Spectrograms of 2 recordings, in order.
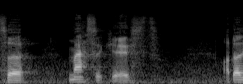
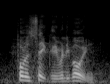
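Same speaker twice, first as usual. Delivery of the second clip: rushed, very fast, quick delivery; 6 semitones higher than usual. Repeating a mean thought in different ways to change it, very fast. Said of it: "Or I'll go fast".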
